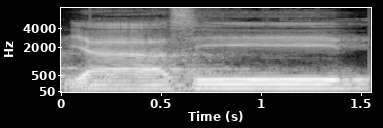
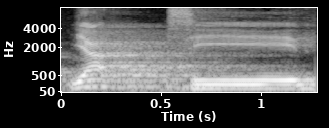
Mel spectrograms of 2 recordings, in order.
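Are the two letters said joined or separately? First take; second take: joined; separately. First: The two letter names are joined as one word. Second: The two letter names are said separately. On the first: The speaker calls it right. "Tapi dibaca mat tobi harfi namanya. Makanya disebacanya yasin" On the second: The speaker calls it wrong. "bacanya bukan ya, sin kayak gitu"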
